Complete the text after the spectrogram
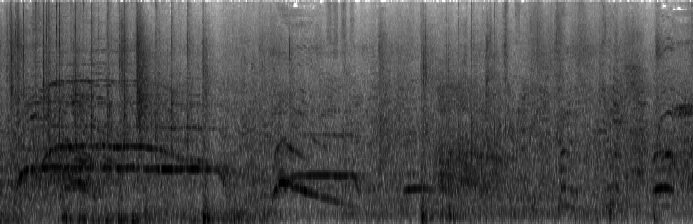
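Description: Ice skates scrape across the ice.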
